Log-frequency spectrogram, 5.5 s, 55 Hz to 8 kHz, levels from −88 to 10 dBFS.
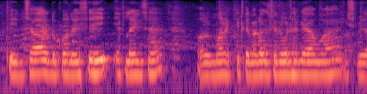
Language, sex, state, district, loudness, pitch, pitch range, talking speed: Hindi, male, Bihar, Begusarai, -17 LUFS, 155 Hz, 150-165 Hz, 215 wpm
